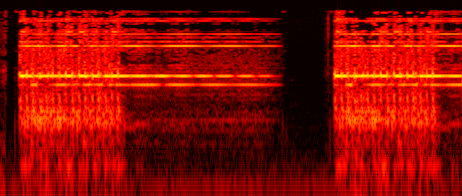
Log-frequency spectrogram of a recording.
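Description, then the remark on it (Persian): A telephone rings in two loud bursts separated by a short pause, a steady electronic tone with a buzzing texture, clear with no voices. “تو باش این زنگ رو کرد.”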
